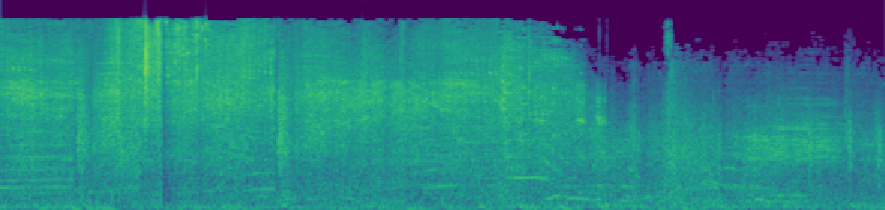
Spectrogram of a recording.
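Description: A large machine clanks and stomps.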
